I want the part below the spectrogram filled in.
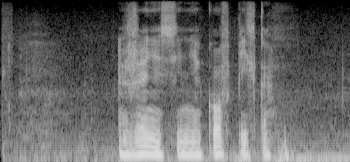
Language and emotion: Russian, neutral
